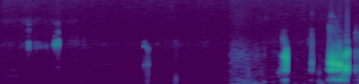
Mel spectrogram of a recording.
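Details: Faint squeaks and gurgles, then louder bubbling rumbles toward the end, from the belly, recorded as relaxation ASMR: ordinary stomach growling (borborygmi).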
